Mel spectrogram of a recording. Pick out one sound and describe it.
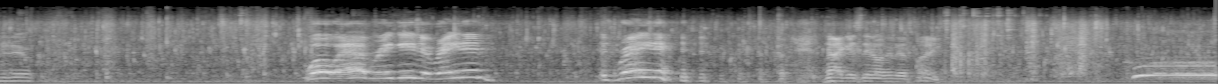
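Water pours and splashes steadily down a sluice into a tub.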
